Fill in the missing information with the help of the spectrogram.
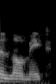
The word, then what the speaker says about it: Lomé: You were born in Washington, D.C., but you were moved, your family moved and lived in, correct me if I'm saying this wrong, Tomé Logo, is that right? – Yeah, in Lomé, Togo, exactly.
